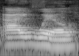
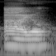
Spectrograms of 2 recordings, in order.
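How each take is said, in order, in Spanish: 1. Las dos palabras completas se dicen por separado. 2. Las dos palabras se contraen en una sola sílaba. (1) "decir eso de manera completa" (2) "yo puedo decir"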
